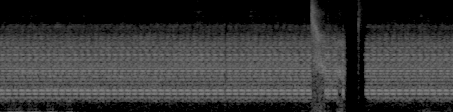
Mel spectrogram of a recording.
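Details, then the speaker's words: Loud, steady buzzing drone with fast repeating pulses, briefly broken by a sweep and a short gap; the very loud noise heard throughout a magnetic resonance imaging (MRI) exam. "lo cierto es un examen muy ruidoso hay un ruido durante todo todo el examen"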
